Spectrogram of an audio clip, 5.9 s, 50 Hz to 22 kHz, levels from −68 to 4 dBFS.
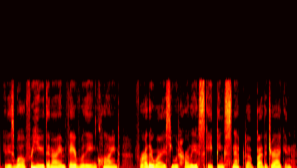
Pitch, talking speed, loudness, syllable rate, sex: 200 Hz, 220 wpm, -17 LUFS, 6.4 syllables/s, female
